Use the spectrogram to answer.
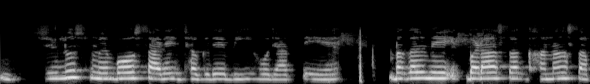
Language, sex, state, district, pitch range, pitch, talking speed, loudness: Hindi, male, Bihar, Araria, 240-275 Hz, 260 Hz, 175 wpm, -15 LUFS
